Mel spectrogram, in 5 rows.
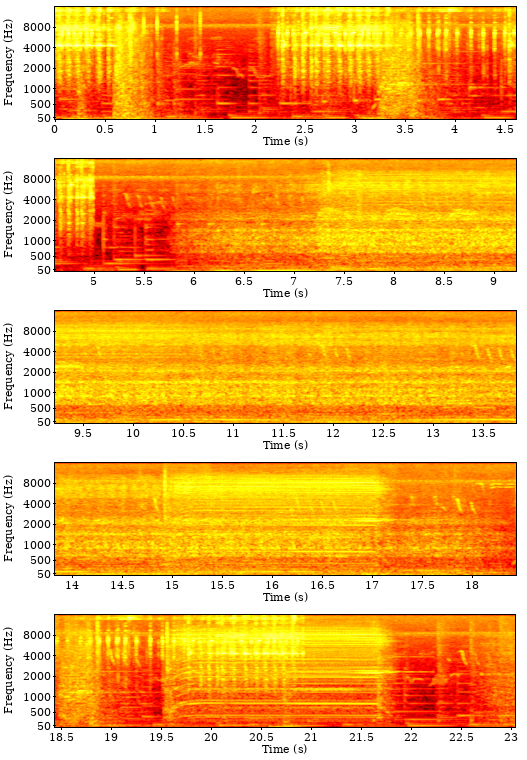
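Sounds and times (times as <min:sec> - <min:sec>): heavy truck engine running: 0:00.0 - 0:01.6, 0:02.2 - 0:23.0.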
